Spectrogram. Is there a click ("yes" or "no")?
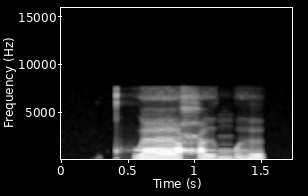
no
